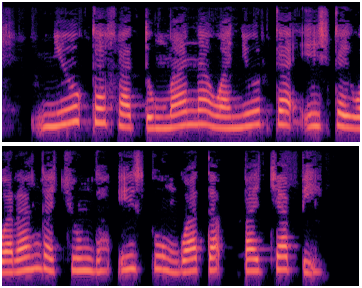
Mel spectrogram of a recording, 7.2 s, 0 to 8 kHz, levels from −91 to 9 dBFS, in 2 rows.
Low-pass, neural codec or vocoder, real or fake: 7.2 kHz; none; real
